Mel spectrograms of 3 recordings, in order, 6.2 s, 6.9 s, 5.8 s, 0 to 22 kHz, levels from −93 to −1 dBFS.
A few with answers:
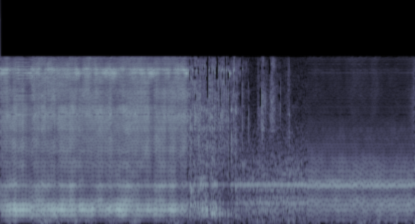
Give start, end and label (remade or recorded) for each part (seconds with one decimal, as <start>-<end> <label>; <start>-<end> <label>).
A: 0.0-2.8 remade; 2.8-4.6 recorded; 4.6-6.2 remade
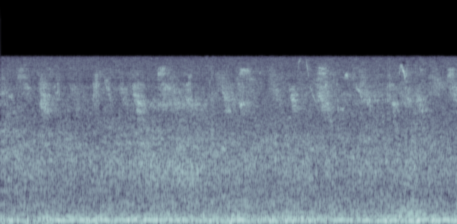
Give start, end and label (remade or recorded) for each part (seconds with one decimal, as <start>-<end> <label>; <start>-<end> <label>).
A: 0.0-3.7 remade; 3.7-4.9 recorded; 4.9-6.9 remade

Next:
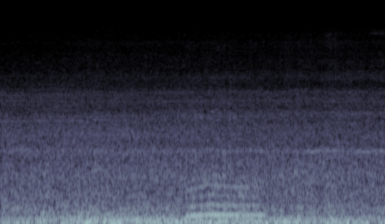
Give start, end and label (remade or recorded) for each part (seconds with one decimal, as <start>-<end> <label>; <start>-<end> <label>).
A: 0.0-5.8 recorded

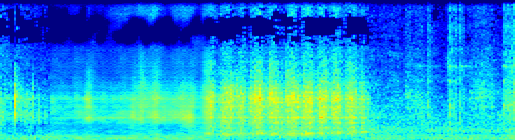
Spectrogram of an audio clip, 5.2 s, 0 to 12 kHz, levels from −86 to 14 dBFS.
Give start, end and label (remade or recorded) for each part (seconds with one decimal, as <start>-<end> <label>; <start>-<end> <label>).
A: 0.0-0.5 recorded; 0.5-2.1 remade; 2.1-5.2 recorded

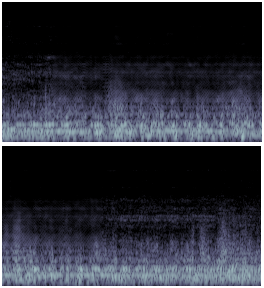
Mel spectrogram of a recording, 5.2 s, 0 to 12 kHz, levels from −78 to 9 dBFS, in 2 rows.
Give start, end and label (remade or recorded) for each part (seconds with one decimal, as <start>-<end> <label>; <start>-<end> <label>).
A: 0.0-0.5 recorded; 0.5-3.6 remade; 3.6-5.2 recorded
